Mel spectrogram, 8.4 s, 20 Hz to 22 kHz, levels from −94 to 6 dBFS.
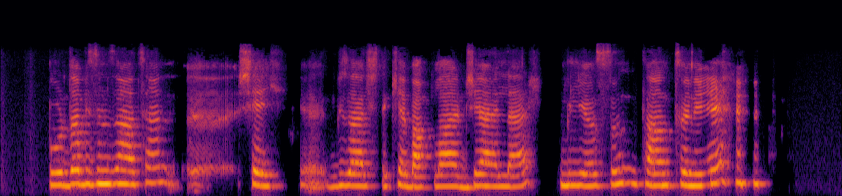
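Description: At 1.82 to 1.9 s a brief, faint echo leak appears: a delayed copy of the speech, trailing the original by about 223 ms and sitting very low, roughly 35 dB under the direct voice. It is most likely leftover loudspeaker sound that the far side's echo canceller failed to subtract. On a spectrogram it shows as a weak, smeared ghost of earlier speech energy, and in the waveform it is barely visible.

The background is then gated by the echo canceller three times. At 5.37 to 5.62 s and again at 6.23 to 6.41 s, the room tone drops by about 40 dB. At 7.66 to 7.78 s it dips by about 29 dB. Each time, the canceller clamped the microphone while the loudspeaker was active, so the ambience briefly vanishes and then snaps back. In the waveform these are sudden flat troughs in the noise floor. On a spectrogram they are short vertical dark gaps across the band, which stops at 8 kHz.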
